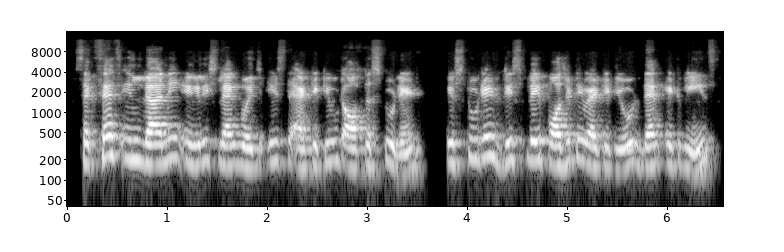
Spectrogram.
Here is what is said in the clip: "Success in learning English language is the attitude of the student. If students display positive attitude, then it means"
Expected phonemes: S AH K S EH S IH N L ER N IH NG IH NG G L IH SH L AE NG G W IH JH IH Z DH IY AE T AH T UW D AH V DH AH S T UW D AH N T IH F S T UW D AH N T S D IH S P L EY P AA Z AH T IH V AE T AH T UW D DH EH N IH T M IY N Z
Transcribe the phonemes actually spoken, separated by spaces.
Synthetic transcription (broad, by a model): S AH K S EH S IH N L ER N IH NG IH NG G L IH SH L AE NG G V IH JH IH Z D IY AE T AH T UW D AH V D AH S T UW D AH N T IH F S T UW D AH N T D IH S P L EY P AA Z AH T IH V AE T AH T UW D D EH N IH T M IY N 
